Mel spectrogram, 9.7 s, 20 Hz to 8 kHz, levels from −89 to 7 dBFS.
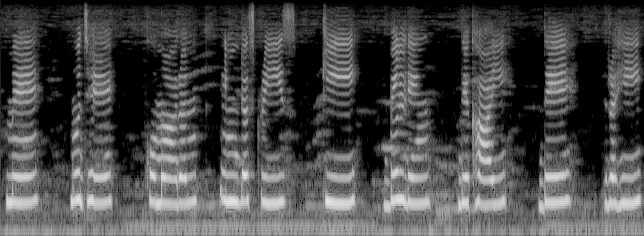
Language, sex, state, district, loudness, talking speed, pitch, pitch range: Hindi, female, Madhya Pradesh, Bhopal, -13 LUFS, 55 wpm, 325 Hz, 315-335 Hz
